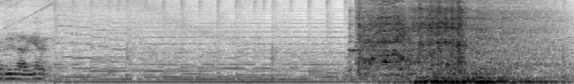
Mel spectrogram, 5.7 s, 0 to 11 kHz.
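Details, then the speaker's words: 1977 Toyota Celica RA28 with forced-induction 1G-GTE engine, first start attempt: brief cranking, then it catches with a rough rising roar and dies within seconds. The intake side is not connected, so the airflow-meter-controlled intake gets fuel but no air. "the integral is not connected it's not getting air so pretty much it's just not running it's getting all the fuel it needs but it's not getting air"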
